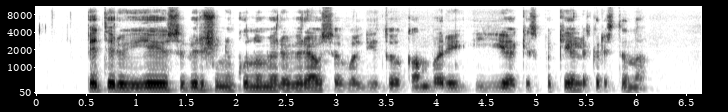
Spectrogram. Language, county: Lithuanian, Vilnius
